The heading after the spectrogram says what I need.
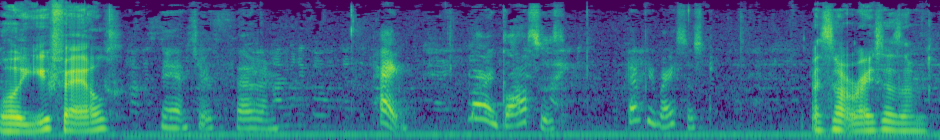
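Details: Adult woman speaking; ordinary speech.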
